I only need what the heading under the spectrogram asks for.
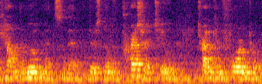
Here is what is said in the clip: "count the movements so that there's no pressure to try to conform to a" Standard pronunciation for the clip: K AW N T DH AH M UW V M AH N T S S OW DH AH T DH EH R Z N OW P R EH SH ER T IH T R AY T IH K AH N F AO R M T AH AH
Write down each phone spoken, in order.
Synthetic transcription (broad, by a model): K AW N DH AH M UW V M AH N T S S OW DH AH T DH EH R Z N OW P R EH SH ER T IH T R AY T IH K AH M F AO R M T AH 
